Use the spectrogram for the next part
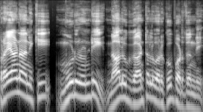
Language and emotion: Telugu, neutral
